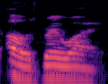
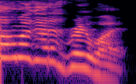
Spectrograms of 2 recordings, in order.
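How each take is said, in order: First: Said in the usual way. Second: High, loud retold amazement; hammed-up high exclamation; excited reaction. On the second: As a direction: act out a startled fan spotting someone. Second, excited take of reaction.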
